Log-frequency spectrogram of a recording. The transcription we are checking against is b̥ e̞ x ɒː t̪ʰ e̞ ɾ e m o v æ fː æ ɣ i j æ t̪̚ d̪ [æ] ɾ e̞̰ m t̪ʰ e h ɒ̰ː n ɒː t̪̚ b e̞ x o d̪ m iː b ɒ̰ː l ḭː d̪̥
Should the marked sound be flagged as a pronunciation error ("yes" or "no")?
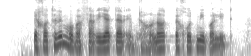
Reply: no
